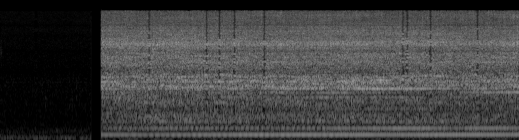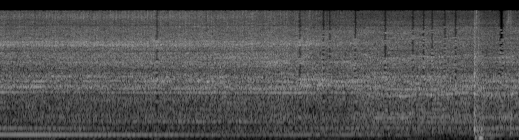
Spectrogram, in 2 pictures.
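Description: A robot vacuum cleaner hums steadily as it moves across the floor.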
